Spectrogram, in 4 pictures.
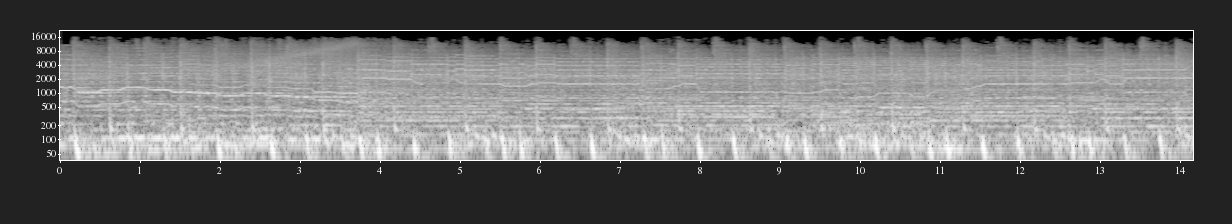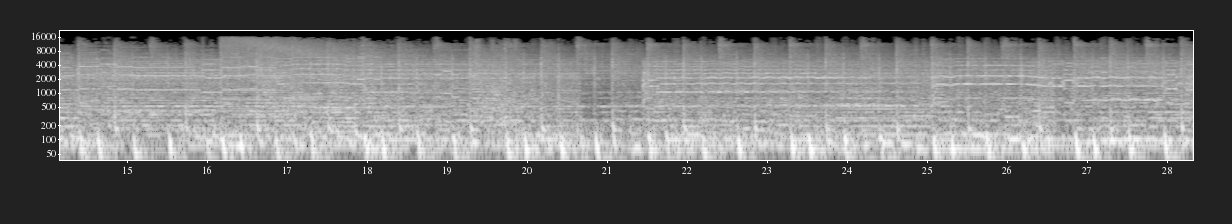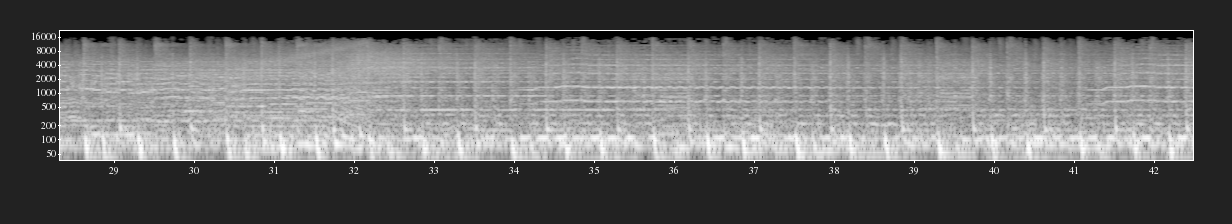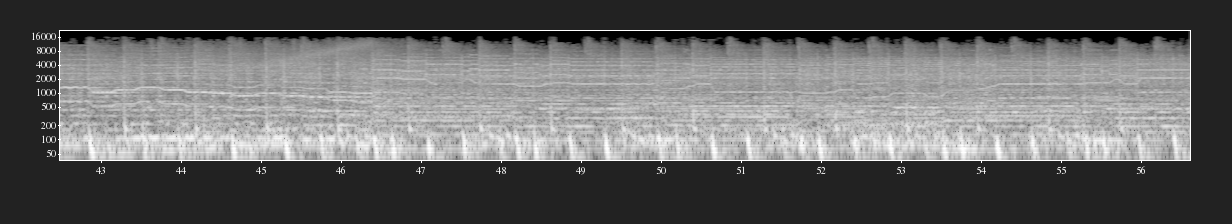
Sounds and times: Music: 0:00.0 - 0:56.6.

